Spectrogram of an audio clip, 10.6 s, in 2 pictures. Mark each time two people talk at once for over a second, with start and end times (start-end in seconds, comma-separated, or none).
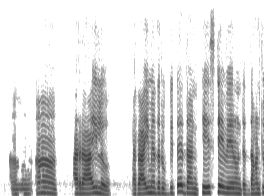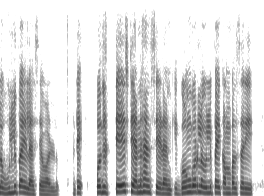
none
